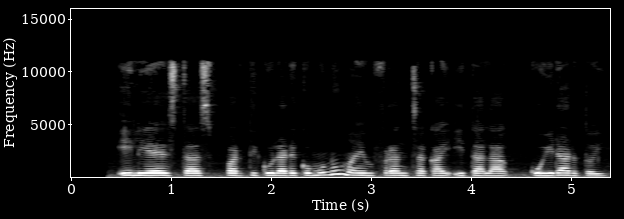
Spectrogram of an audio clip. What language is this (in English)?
Esperanto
